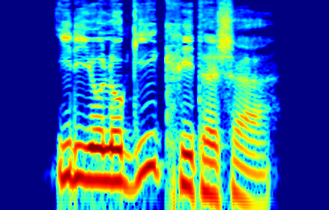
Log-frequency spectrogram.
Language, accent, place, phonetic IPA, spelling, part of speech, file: German, Germany, Berlin, [ideoloˈɡiːˌkʁɪtɪʃɐ], ideologiekritischer, adjective, De-ideologiekritischer.ogg
- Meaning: inflection of ideologiekritisch: 1. strong/mixed nominative masculine singular 2. strong genitive/dative feminine singular 3. strong genitive plural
